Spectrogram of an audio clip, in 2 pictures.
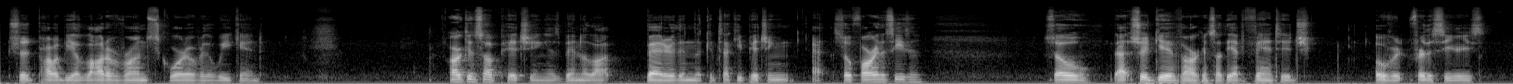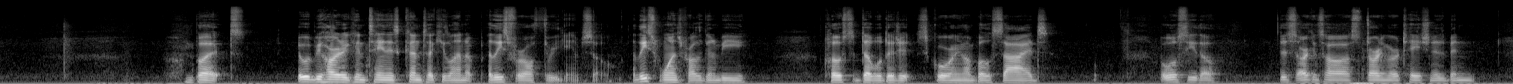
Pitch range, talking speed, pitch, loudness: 90-105 Hz, 160 wpm, 100 Hz, -19 LUFS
